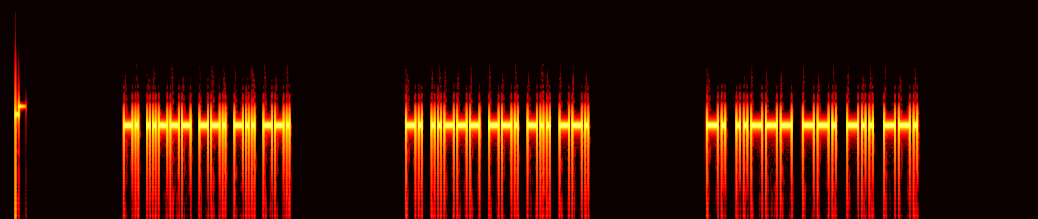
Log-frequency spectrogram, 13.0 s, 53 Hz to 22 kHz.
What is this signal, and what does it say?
Morse code, heard as a keyed tone, about 28 wpm, 700 Hz. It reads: N2GDG N2GDG N2GDG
